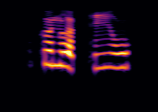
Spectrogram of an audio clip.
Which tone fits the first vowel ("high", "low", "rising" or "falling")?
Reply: high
